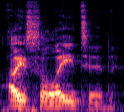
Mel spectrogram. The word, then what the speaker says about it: isolated: Isolate. Ends in the T sound. Remember, this is your exception, right? So the past tense is isolated. Isolated. So it ends in the T. That, remember, means that your pronunciation is the id ending or the id ending. And remember, this adds an extra syllable.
